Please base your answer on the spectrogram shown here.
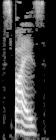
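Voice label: "spies", British English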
